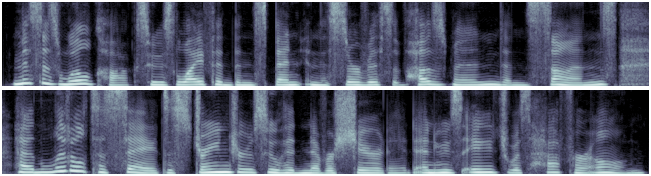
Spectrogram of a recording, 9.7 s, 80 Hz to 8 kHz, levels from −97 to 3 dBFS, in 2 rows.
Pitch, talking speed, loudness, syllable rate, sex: 255 Hz, 200 wpm, -16 LUFS, 4.7 syllables/s, female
